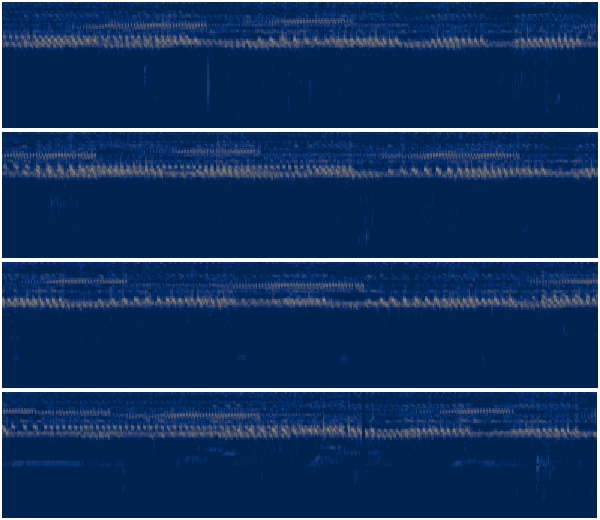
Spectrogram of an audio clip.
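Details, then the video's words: Evening crickets on Aroha Island, New Zealand, in a dense high trilling chorus, several layered pulsing bands that start and stop in short bursts, with a few faint chirps from other animals beneath. "Relaxing Evening Sound of Crickets"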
